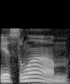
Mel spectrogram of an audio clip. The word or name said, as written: islam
